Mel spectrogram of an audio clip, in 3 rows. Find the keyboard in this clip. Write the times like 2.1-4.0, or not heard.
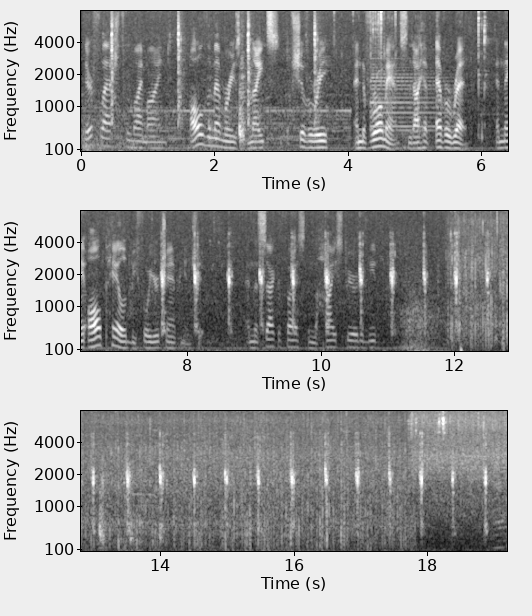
not heard.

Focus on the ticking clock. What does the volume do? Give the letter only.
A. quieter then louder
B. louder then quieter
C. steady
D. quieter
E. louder
E.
